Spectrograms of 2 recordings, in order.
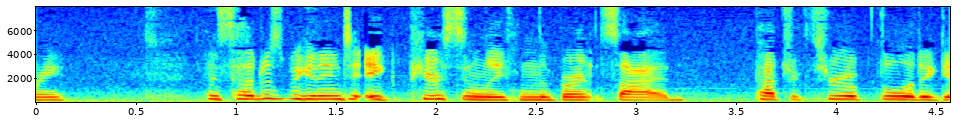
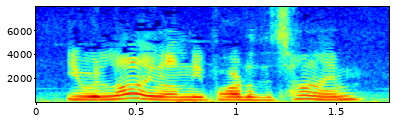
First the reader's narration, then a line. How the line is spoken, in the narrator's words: said Omri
